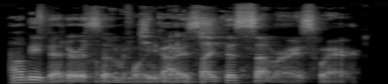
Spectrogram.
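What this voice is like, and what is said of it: Stuffed-up, congested voice. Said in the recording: “you're all stuffed up”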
